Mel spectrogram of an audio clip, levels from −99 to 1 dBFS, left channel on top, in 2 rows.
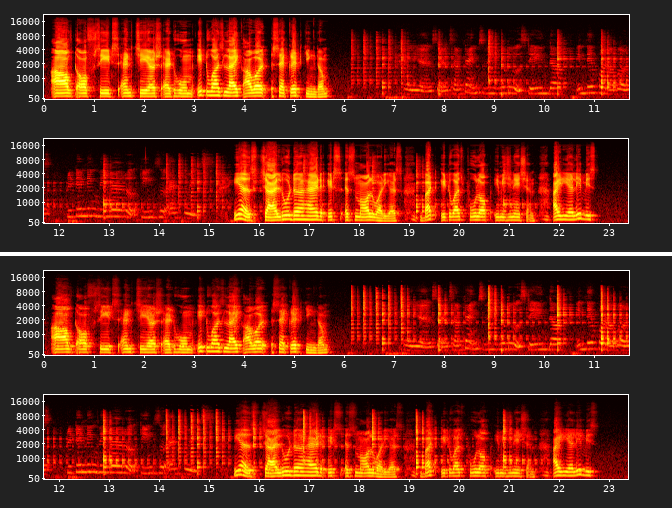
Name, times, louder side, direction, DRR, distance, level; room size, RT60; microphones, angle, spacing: voice 1, 0.1-5.7 15.5-22.7, left 5 dB, 70° left, 1.0 m, -23 dB
sound 1, 6.1-8.4 8.9-9.9 10.3-10.8 11.1-12.4 12.9-16.4 16.9-17.9 18.3-18.8 19.1-20.4 20.9-21.9, right 9 dB, 70° right, 0.8 m, -35 dB
voice 2, 7.1-11.9 12.2-15.1, right 2 dB, 50° right, 3.8 m, -46 dB
12.5 x 5.2 x 3.2 m
head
